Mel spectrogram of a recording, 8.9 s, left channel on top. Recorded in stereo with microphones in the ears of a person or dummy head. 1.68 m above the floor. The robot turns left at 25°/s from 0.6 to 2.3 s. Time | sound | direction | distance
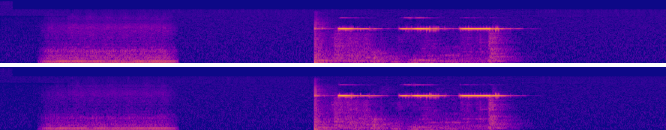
4.2 | a fire alarm | 25° right (ahead or behind) | 3 m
